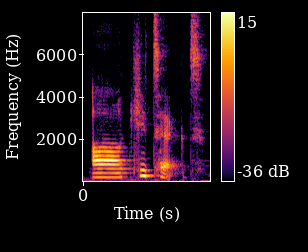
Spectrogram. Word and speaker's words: architect: Architecture, architect, architect.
